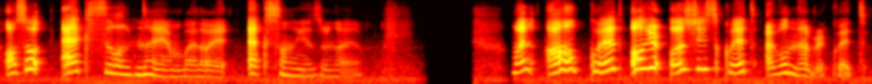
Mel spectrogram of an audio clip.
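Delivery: ordinary talk, nothing marked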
